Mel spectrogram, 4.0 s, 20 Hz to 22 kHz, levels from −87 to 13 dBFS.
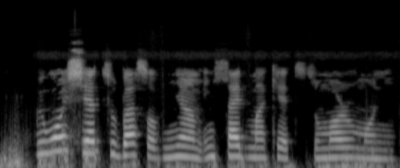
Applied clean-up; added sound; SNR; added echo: neural mask model RNNoise.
